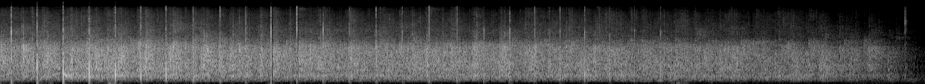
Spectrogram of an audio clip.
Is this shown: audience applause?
yes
